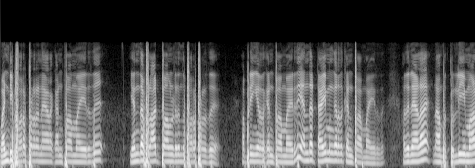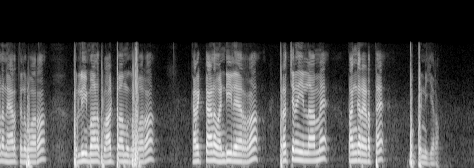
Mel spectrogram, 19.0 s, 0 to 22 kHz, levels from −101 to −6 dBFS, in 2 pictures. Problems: constant background noise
